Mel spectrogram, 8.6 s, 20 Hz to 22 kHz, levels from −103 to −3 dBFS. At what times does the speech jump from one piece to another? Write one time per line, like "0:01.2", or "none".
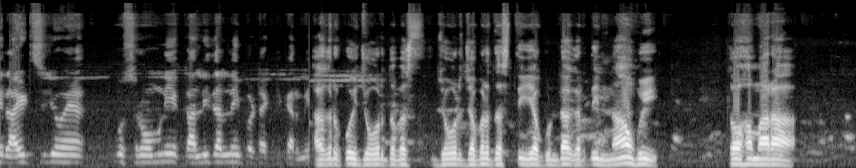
0:03.0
